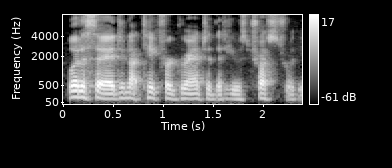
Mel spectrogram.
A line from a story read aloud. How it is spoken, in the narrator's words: said Dumbledore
